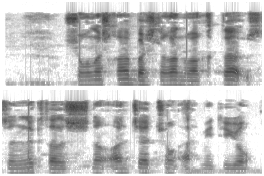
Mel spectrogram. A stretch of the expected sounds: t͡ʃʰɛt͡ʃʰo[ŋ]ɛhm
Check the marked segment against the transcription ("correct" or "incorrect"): correct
